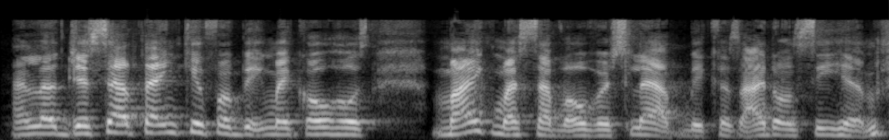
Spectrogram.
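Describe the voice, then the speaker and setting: A woman's voice: fairly low pitch, brisk, bright, forceful tone. A woman hosting a casual video call conversation in an encouraging, reassuring way. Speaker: host.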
